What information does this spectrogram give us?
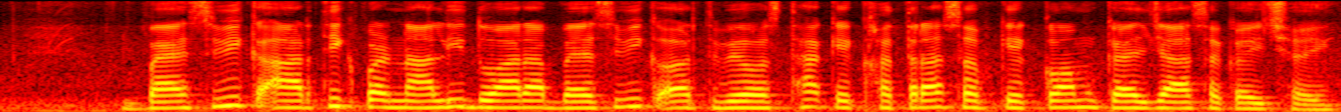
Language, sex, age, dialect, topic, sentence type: Magahi, male, 25-30, Western, banking, statement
